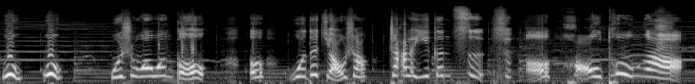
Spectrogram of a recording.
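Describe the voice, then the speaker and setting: A woman's voice: extremely high pitch, animated, slow pace, soft background music, voice pushed up, exaggerated voice. A woman voicing a small pleading dog in a children's storybook, whiny and yelping. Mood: hurting. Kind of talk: storybook character voice.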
